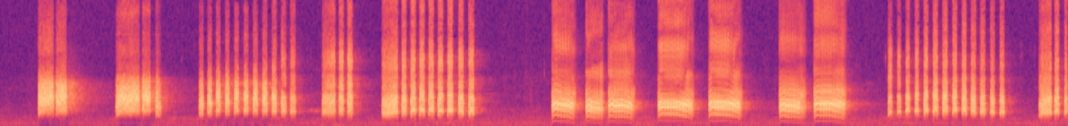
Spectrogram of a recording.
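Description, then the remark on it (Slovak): Crows and magpies give loud alarm calls, used as a lure to draw other magpies and crows in to attack an eagle owl so some can be hunted: harsh repeated caws mixed with rapid rattling chatter, coming in quick bursts one after another with brief gaps, no voices. “Teda robím tam krdel predátorov, ktoré výstražne sa ozývajú a lákajú tie ostatné predátory, aby tam prileteli a jednoducho nejakým spôsobom toho víra napadli a my môžeme niektoré odloviť.”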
